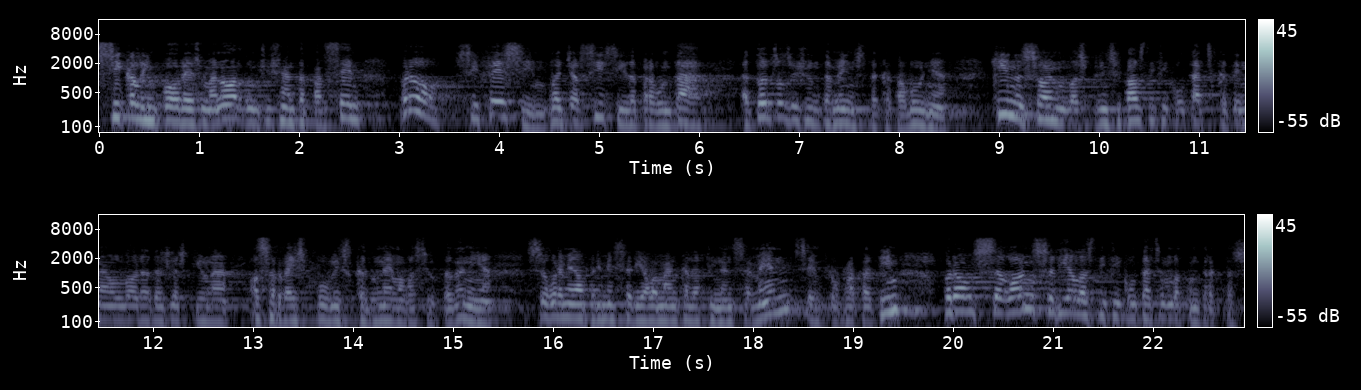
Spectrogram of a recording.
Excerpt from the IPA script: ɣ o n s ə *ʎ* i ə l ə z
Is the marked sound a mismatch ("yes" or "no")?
yes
